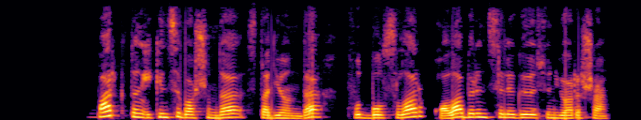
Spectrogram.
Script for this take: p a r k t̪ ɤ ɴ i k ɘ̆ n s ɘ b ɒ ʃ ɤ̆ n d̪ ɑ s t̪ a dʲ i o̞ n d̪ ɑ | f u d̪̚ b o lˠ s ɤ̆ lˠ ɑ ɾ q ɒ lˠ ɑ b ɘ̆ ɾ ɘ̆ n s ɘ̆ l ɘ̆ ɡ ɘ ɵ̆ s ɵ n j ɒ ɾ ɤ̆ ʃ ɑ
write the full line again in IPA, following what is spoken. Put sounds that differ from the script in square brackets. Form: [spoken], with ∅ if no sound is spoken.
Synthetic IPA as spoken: p a r k t̪ ɤ ɴ i k ɘ̆ n s ɘ b ɒ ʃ ɤ̆ n d̪ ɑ s t̪ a dʲ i o̞ n d̪ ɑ | f u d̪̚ b o lˠ s ɤ̆ lˠ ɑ ɾ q ɒ lˠ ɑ b ɘ̆ ɾ ɘ̆ n s ɘ̆ l ɘ̆ ɡ ɘ ɵ̆ s ɵ n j ɒ ɾ ɤ̆ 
